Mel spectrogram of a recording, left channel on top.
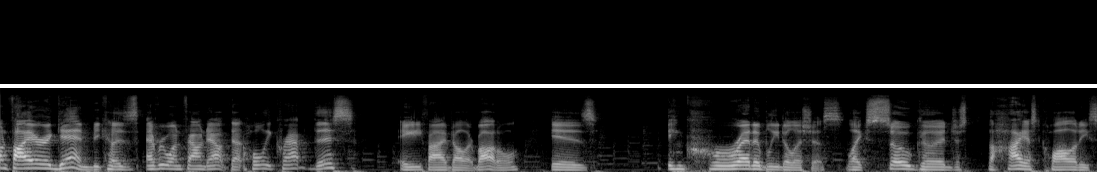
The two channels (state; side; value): silent; left; digital silence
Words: fire again because everyone found out that, holy crap, this $85 bottle is incredibly delicious. Like, so good, just the highest quality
